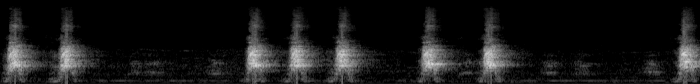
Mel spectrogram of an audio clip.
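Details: Sharp, loud dog barks arriving in pairs and triplets, with a second-long lull between groups and a quiet background.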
